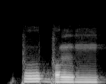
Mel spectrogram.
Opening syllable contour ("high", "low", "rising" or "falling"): high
